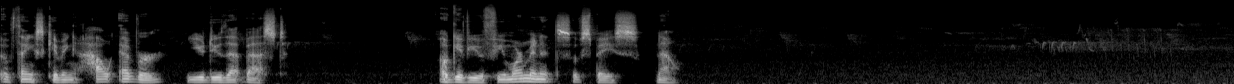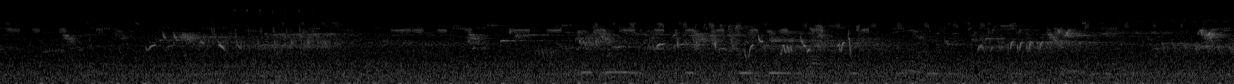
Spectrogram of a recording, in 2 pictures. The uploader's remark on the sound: Vocal Audio with Daytime Singing Birds Ambiance. This is one of six variations of this episode that we are releasing with different audio background. This episode features spoken vocal audio with a background ambiance of singing birds in the daytime.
